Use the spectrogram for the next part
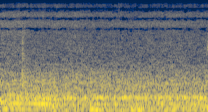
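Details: Honey bees in a hive during a beekeeper's first inspection, with a smoker lit and frames lifted out in the search for the queen: a steady, low, diffuse buzzing hum under soft background hiss, without breaks.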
